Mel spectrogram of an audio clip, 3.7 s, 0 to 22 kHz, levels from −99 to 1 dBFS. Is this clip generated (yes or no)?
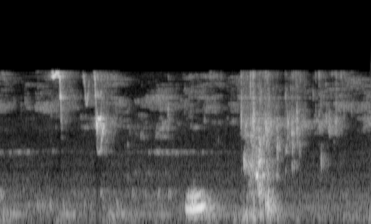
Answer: yes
